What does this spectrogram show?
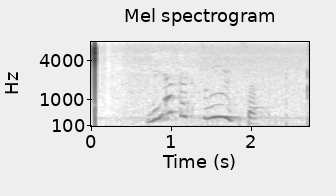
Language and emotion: Russian, positive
